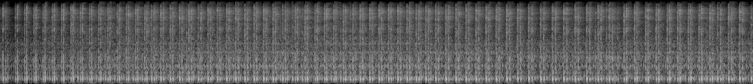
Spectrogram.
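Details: MUSA Hoglet V2 model motorcycle engine, cold start after a couple of days idle, with a quick choke at about quarter throttle: rapid, crisp popping beat firing evenly at steady speed with no misses or stumbles; runs healthy.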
